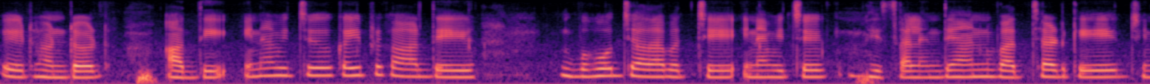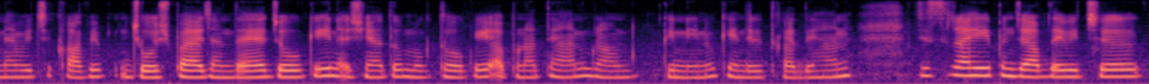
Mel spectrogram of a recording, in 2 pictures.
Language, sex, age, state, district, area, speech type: Punjabi, female, 18-30, Punjab, Rupnagar, urban, spontaneous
